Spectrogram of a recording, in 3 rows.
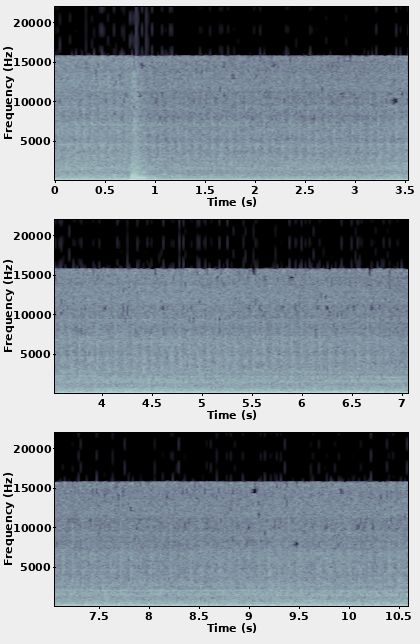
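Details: Honda D16Y8 engine on P28 ECU, idle after new spark plug wires and cleaned IACV reinstalled: faint uneven sag and recovery, idles weird and nearly stalls once throttle released; wires and IACV made no difference, cause unknown.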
